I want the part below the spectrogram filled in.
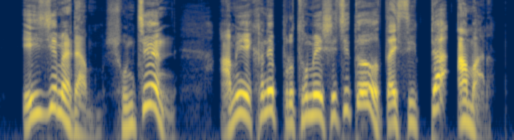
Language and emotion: Bengali, angry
